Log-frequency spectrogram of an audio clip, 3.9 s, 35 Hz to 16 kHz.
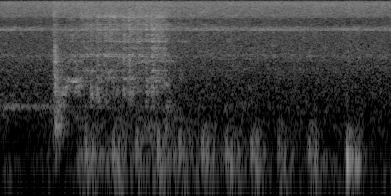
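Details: Fiat cranking: brief catch, then weak uneven low thumps, firing on only 1 or 2 cylinders; won't keep running and gives up. Owner unsure, suspects old spark plugs or wet wires.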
